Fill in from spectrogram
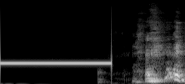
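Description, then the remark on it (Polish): A loud, steady censor bleep holds for about a second and cuts off with a click, followed by a short pause and then a brief burst of rough, breathy noise. “piknij to.”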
